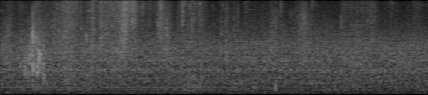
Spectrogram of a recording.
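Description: Dogs running around in dry leaves, heard as faint, irregular crunching and pattering, with one brief sharper sound about a third of a second in.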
